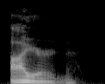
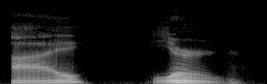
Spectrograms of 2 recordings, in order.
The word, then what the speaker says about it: iron: And last but not least, one of the most strangely spelled words in English, iron. I-R-O-N. Iron. Let's break it down into two syllables. I yearn. I yearn. Now let's blend those two syllables together. Iron.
